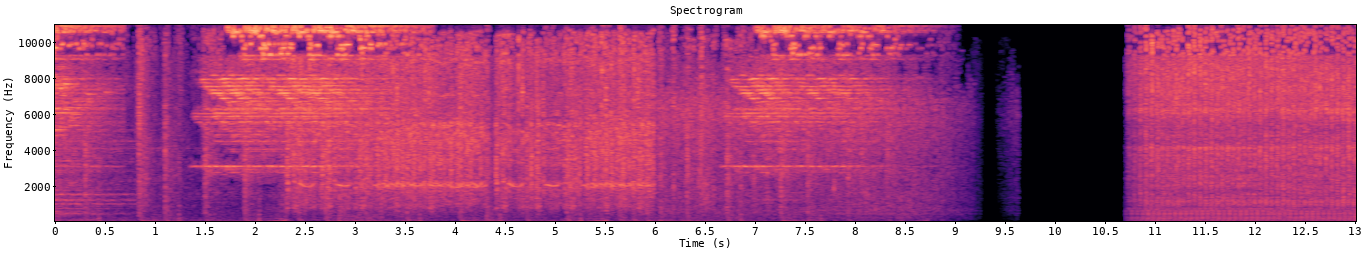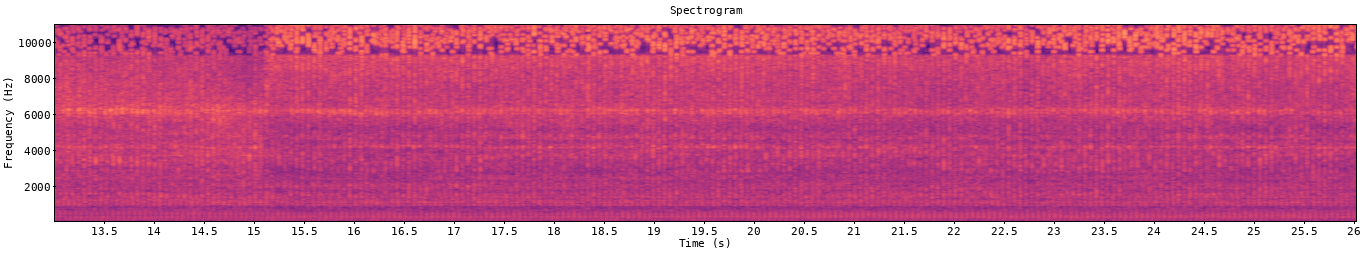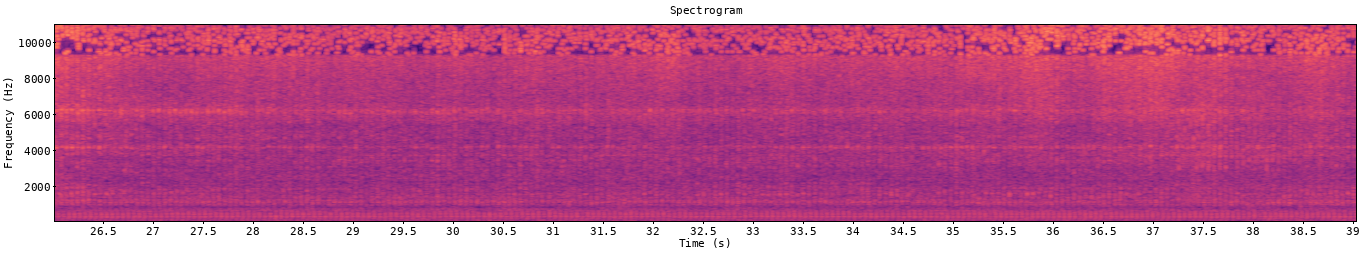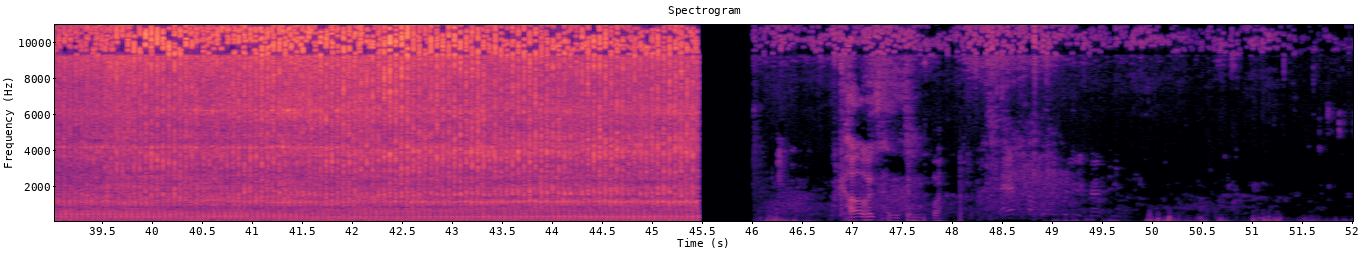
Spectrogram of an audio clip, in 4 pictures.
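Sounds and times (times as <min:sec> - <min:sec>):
boat engine chugging: 0:10.8 - 0:45.5.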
